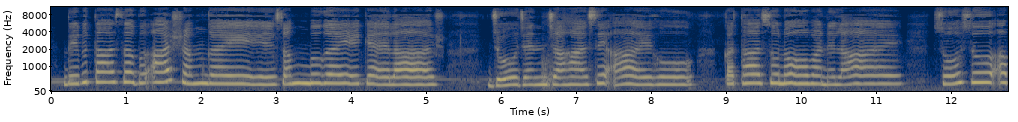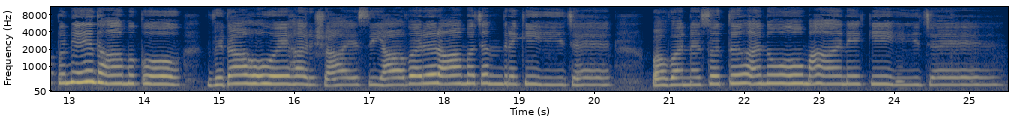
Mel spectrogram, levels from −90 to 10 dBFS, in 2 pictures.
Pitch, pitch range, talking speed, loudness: 315 Hz, 285-330 Hz, 80 wpm, -26 LUFS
